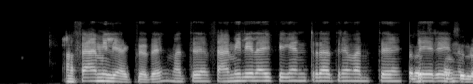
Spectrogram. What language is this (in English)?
Kannada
